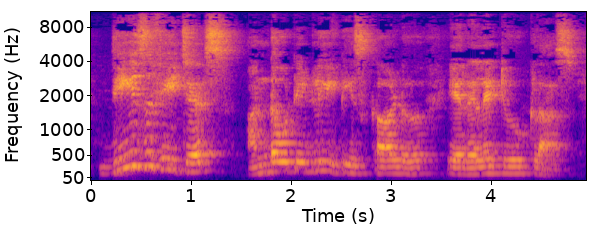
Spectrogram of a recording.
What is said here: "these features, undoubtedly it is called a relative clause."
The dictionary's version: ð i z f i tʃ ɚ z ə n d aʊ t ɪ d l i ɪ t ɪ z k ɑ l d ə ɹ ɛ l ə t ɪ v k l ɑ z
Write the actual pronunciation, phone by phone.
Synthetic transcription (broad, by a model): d i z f i tʃ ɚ s ə n d aʊ t ɪ d l i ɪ t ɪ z k ɑ l d ə ɹ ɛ l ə t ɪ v k l ɑ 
